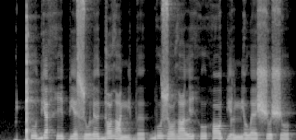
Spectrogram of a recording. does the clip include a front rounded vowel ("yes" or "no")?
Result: no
